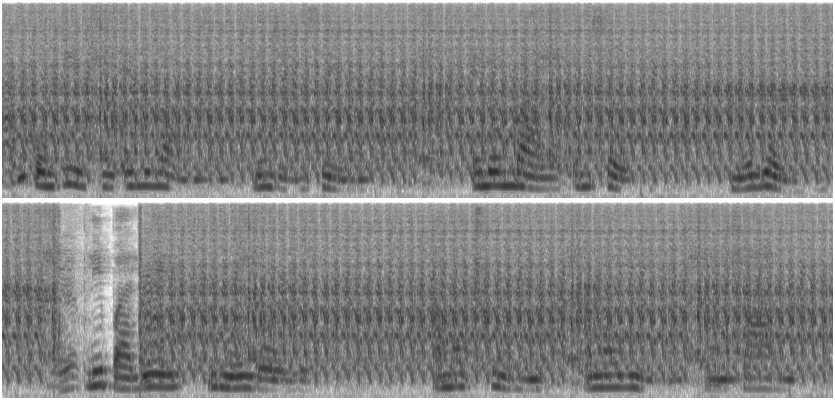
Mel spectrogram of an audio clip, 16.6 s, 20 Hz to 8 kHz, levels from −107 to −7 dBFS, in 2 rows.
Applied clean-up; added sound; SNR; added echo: none; Engine starting / Car; -4 dB; none.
